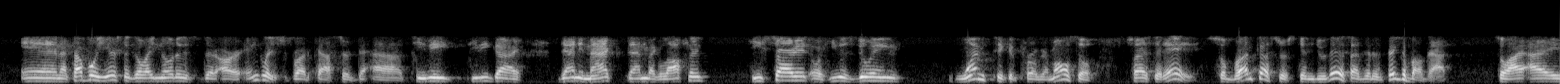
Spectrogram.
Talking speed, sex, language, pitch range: 180 wpm, male, English, 135-195 Hz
